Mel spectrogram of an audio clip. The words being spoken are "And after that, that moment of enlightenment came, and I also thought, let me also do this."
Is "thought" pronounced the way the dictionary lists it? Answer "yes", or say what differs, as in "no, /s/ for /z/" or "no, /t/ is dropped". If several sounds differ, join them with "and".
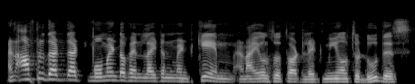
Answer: no, /t/ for /θ/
